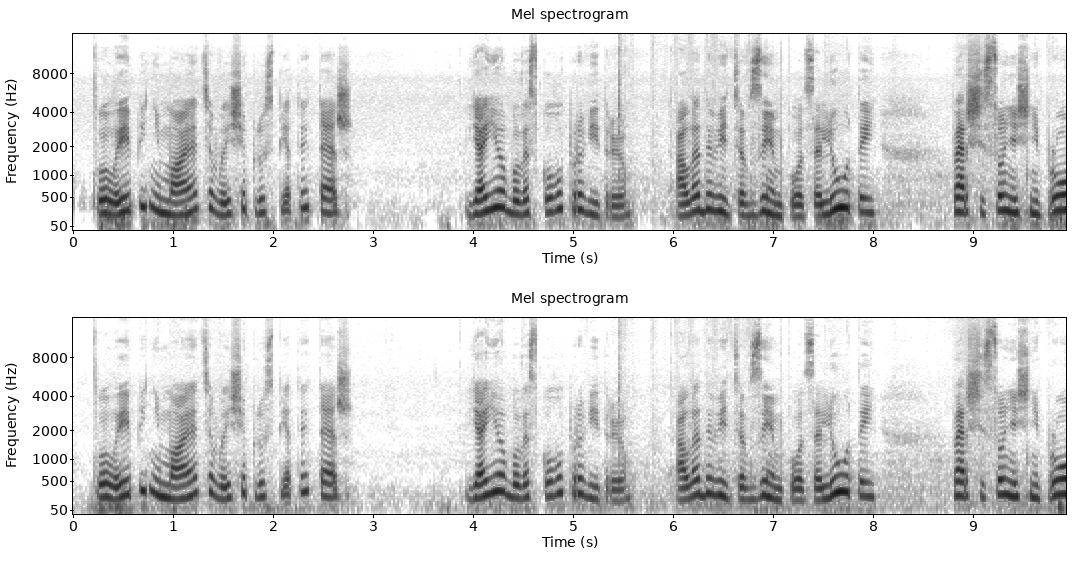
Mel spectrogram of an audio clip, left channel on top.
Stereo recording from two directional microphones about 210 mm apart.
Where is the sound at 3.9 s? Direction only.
5° left (ahead or behind).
